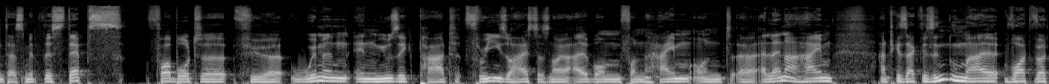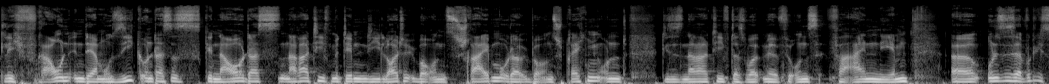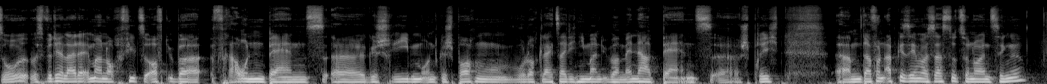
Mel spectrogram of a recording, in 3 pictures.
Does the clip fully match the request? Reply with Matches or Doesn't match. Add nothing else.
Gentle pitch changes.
Doesn't match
